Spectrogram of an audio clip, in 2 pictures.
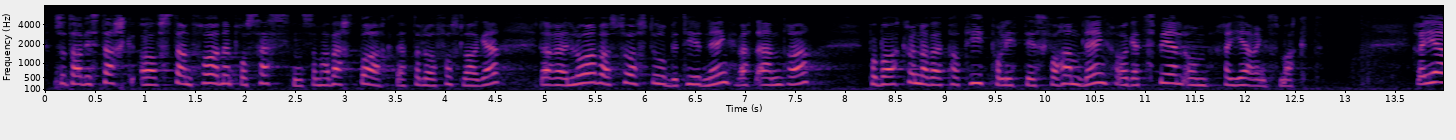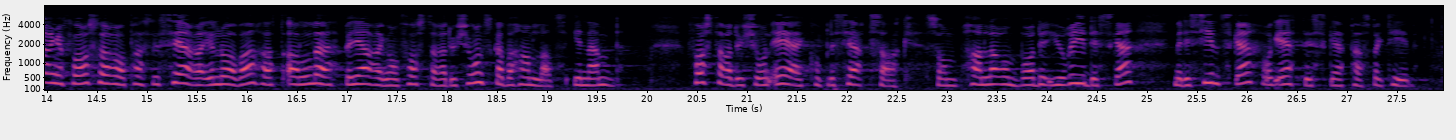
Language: Norwegian Nynorsk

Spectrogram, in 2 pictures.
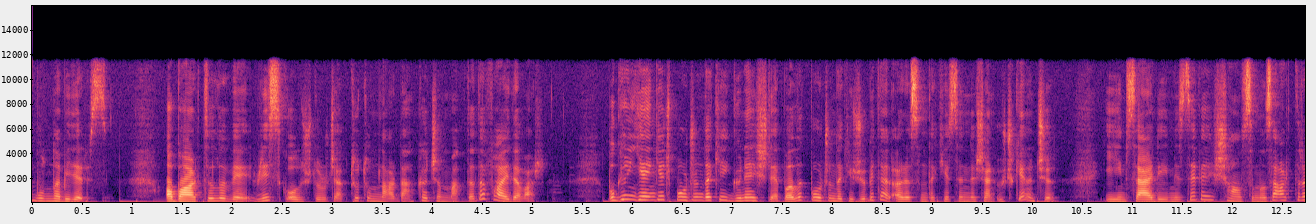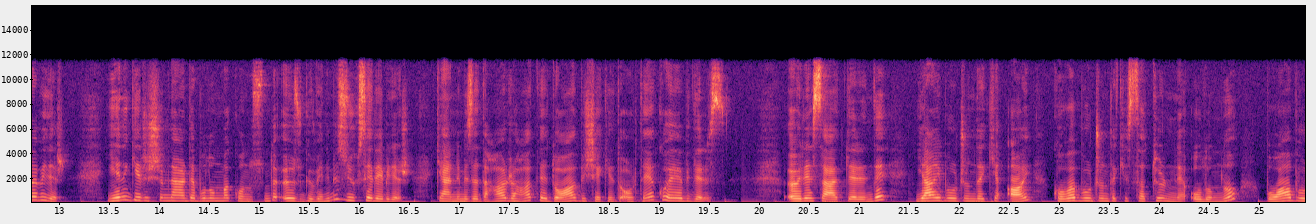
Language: Turkish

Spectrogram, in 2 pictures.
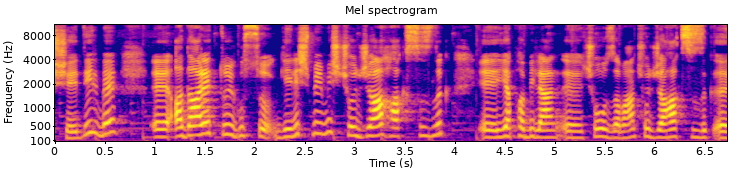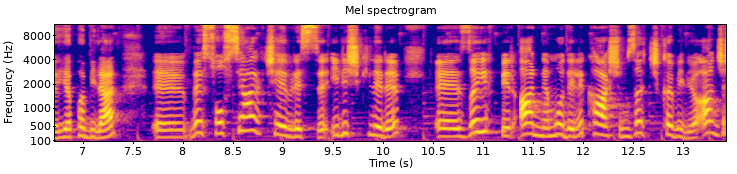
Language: Turkish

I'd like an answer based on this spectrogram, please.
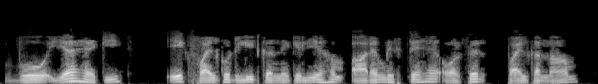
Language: Hindi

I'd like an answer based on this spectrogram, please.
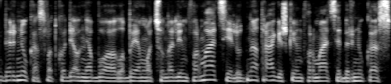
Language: Lithuanian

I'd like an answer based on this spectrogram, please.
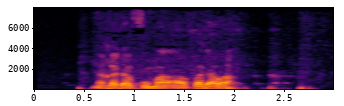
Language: Masana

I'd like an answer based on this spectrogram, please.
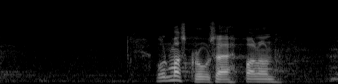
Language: Estonian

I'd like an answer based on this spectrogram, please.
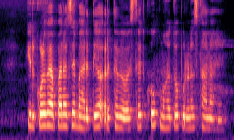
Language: Marathi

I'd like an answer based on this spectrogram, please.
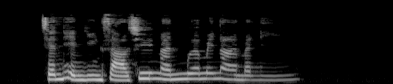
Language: Thai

